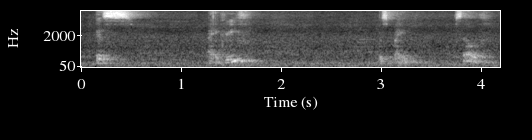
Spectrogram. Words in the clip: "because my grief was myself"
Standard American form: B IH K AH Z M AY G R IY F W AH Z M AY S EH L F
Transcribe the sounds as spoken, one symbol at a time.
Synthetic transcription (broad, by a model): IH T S M AY G R IY F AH S M AY S EH L F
